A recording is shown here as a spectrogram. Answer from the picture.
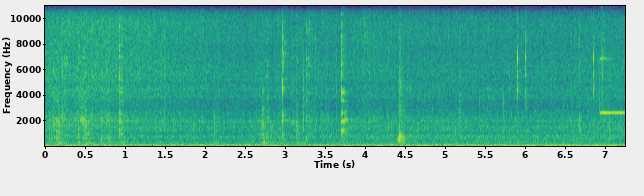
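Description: Masala of chopped tomato and ground poppy-seed paste sizzling in hot oil in a kadai while a metal spatula stirs it, with scattered scrapes and taps of the spatula on the pan over a steady low hum. This is the koshano stage, frying the spice paste down.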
